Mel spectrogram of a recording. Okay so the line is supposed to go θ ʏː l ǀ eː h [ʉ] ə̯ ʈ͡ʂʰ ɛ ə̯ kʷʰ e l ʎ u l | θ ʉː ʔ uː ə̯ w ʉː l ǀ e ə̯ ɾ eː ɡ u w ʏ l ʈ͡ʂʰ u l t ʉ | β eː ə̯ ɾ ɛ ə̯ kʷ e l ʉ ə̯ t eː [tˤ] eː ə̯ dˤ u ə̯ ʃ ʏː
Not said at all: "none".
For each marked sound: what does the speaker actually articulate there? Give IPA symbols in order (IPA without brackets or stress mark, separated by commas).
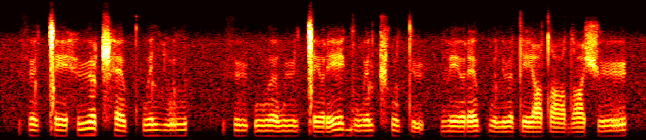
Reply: ʉː, tˤ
